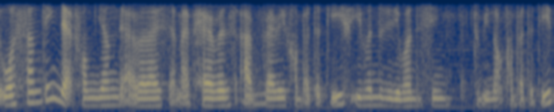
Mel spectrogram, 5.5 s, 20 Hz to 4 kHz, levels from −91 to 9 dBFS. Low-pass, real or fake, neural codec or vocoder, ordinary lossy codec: 3.6 kHz; real; none; none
